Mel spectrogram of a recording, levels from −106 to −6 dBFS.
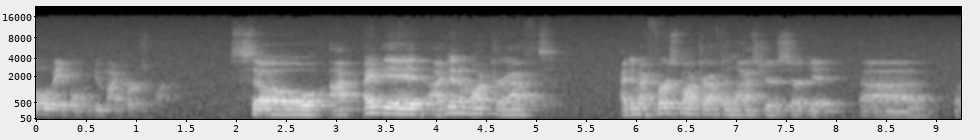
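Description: No technical faults can be heard anywhere in this speech recording. Nothing in the audio points to a problem with how it was captured, processed or delivered.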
